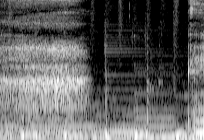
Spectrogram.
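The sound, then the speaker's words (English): A deep breath drawn in during a guided prayer in a worship service: a breathy rush fills the first second over soft sustained keyboard notes, and the notes carry on alone before another short breath near the end. “Let's breathe. Send it and force it out. Let's draw one more breath.”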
